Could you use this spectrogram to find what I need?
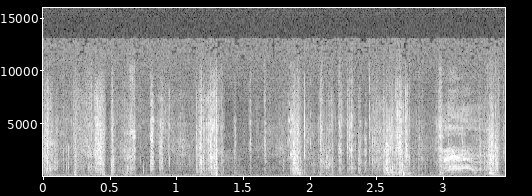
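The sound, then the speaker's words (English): Faint, uneven footsteps from someone walking in strapped-on footwear, a few soft irregular steps with scuffing between them. “Okay, well let's give this a shot. All right, so you just stand up and then you just walk.”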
